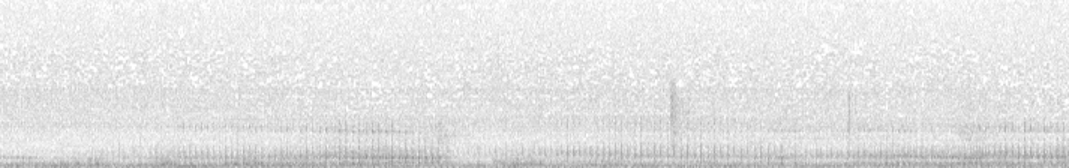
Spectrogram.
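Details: A male northern leopard frog gives its advertisement call, made from underwater: a steady, low, rattling snore creaking like two balloons rubbed together, pulsed grinding running on without a break over a faint hum, in an Ohio survey guide.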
